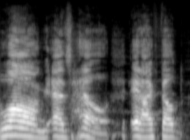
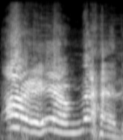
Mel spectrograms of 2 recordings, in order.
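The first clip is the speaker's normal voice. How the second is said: loud, high, drawn-out mock rage; jokey fury; 7 semitones higher, 9 dB louder, slower than usual. Volunteer jokingly raging at the director, mock fury. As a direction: stretch each word into a hammed-up yell. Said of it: "it was all kinda jokey".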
